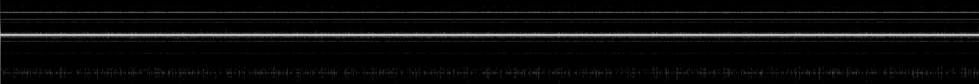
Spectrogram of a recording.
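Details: A steady, continuous 3960 Hz high-pitched tone with no breaks, simulating tinnitus ringing; tinnitus simulation.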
